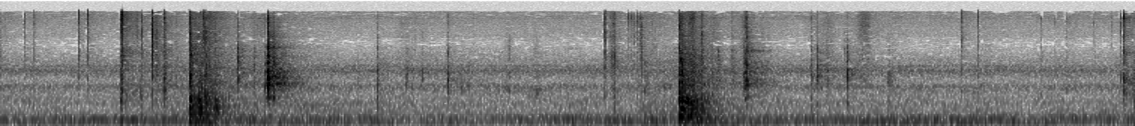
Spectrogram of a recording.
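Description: A utility knife blade shaves slices off a solid green dotted bar of soap, its cream core now showing. Soft, crisp scraping strokes and light bright clicks come at irregular intervals, with a few longer rasping cuts standing out over a quiet background.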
